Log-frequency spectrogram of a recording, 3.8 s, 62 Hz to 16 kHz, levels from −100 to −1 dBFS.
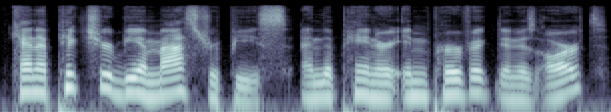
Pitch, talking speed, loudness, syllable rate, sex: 140 Hz, 205 wpm, -21 LUFS, 5.8 syllables/s, male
